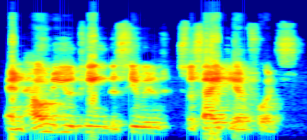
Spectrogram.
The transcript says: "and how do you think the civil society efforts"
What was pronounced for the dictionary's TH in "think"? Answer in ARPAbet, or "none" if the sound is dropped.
T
